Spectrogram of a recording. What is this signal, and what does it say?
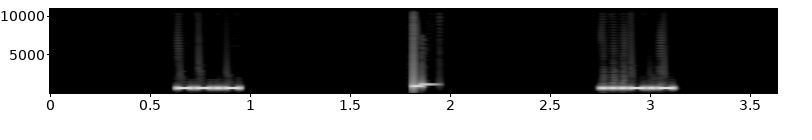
Morse code, heard as a keyed tone, about 49 wpm, 700 Hz. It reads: Q <SK>
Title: Single Character (Letter:Number:Punctuation:Prosign) 50wpm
